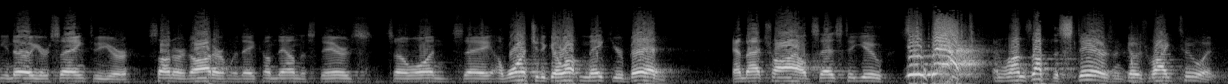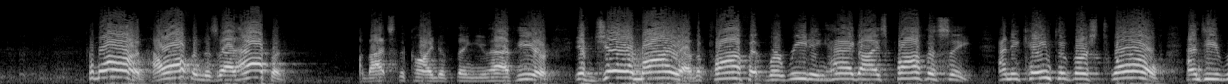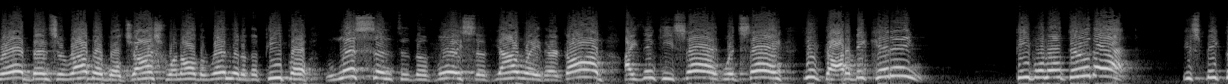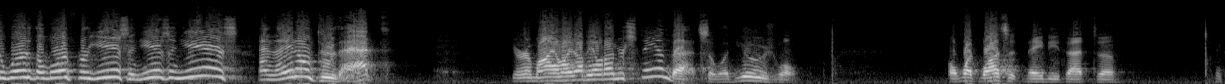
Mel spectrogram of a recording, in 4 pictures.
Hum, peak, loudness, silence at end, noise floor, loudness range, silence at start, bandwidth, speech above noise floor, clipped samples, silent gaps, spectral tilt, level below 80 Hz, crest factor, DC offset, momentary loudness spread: none; -8 dBFS; -17 LUFS; 0.05 s; -58 dBFS; 5 LU; 0 s; 14.5 kHz; 41 dB; under 0.1%; none; -4 dB/octave; -48 dBFS; 10 dB; under 0.1%; 10 LU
